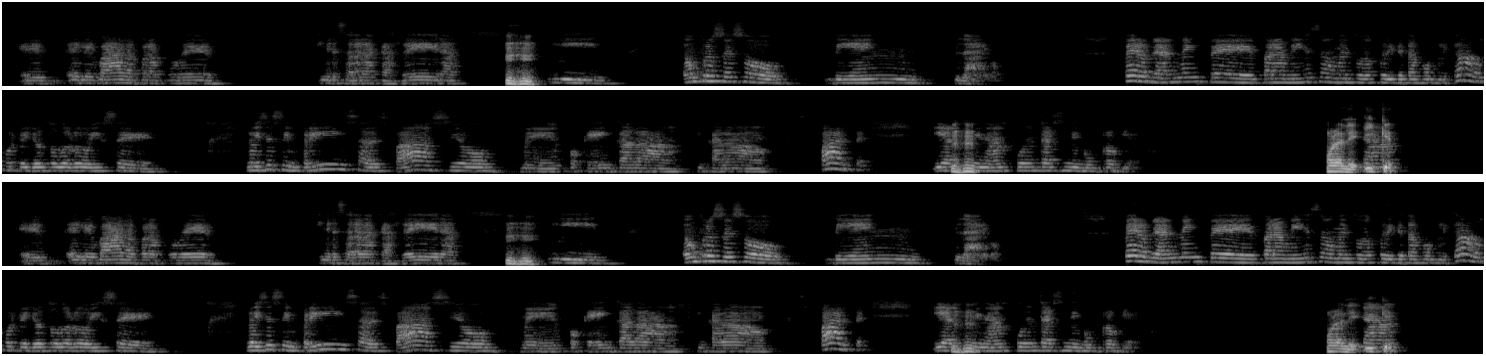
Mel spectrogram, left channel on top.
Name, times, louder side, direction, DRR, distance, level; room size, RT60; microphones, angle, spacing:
voice 1, 0.2-2.2 3.1-4.9 5.5-6.1 6.8-7.9 8.2-9.2 9.5-10.0 10.8-16.4 16.9-22.5 23.0-26.2 28.3-28.7, right 1 dB, 15° right, 2.5 m, -37 dB
voice 2, 5.0-5.3 24.3-24.5 28.1-28.7, left 5 dB, 45° left, 0.4 m, -25 dB
8.3 x 2.9 x 3.9 m
head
